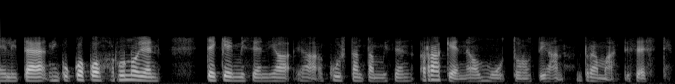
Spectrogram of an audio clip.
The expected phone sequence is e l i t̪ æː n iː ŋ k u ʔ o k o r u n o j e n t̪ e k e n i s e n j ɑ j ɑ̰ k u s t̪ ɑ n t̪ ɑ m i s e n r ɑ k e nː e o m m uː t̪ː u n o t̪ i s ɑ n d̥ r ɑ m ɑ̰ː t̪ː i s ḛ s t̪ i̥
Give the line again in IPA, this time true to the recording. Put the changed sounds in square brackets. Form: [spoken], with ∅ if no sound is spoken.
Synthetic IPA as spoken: e l i t̪ æː n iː ŋ k u [k] o k o r u n o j e n t̪ e k e [m] i s e n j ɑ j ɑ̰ k u s t̪ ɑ n t̪ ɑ m i s e n r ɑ k e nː e o m m uː t̪ː u n [u] t̪ i [h] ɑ n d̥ r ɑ m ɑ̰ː t̪ː i s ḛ s t̪ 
